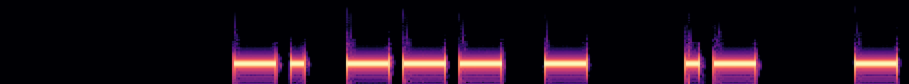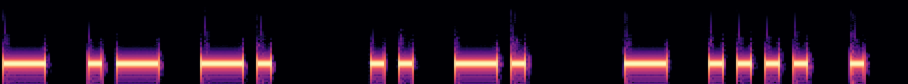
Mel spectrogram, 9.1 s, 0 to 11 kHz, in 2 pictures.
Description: Morse code, heard as a keyed tone, about 17 wpm, 700 Hz. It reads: NOT A MAN IN THE
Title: Sentences from Top 1000 Words - Review Part 1 - 17wpm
